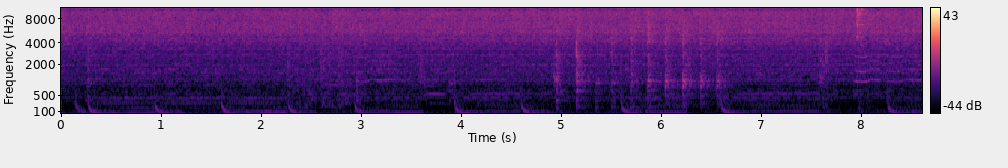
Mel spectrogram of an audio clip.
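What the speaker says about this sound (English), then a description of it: "And now I'm going to add my mixture in the pot" Steady loud sizzling and frying as a sauce mixture is added to a pot of mushrooms, with regular scraping stirring strokes repeating about once a second and a few sharper clicks later on.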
